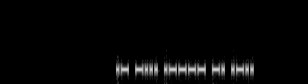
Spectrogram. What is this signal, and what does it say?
Morse code, heard as a keyed tone, about 51 wpm, 700 Hz. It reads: AB1NL
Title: USA Call Signs - 3x Character Spacing - 50wpm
